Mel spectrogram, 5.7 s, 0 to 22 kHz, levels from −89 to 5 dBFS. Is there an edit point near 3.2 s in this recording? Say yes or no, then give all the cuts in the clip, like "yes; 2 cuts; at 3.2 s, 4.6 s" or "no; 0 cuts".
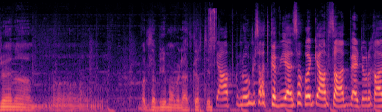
yes; 1 cut; at 3.2 s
